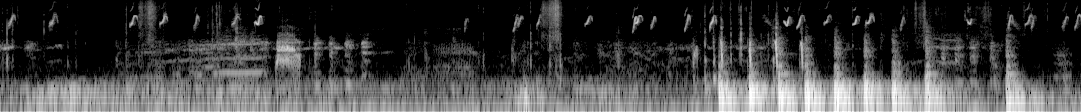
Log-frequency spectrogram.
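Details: Baby chicks with free-range farm chickens: a steady stream of high, piping peeps, about three per second, joined midway by a burst of clicking clucks and scratching noise.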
